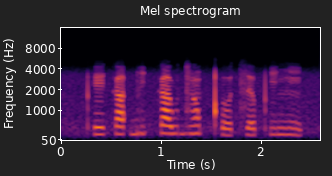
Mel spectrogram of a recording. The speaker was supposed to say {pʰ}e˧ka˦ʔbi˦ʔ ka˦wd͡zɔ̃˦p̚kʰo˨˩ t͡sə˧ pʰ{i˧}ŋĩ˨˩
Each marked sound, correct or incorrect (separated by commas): correct, correct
